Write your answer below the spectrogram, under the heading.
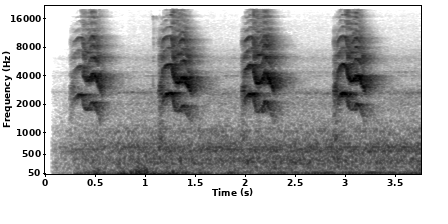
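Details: Pet female rose-ringed parakeet kept indoors, giving four loud harsh screeching calls, each about half a second long and repeated roughly every second, over a steady low background hum.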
